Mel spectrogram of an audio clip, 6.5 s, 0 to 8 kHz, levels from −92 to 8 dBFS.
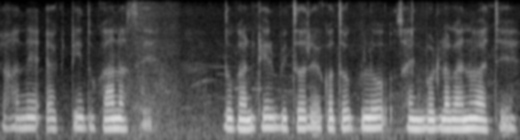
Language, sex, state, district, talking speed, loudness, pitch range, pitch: Bengali, female, Assam, Hailakandi, 90 wpm, -13 LUFS, 160-175 Hz, 170 Hz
